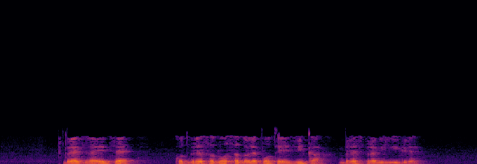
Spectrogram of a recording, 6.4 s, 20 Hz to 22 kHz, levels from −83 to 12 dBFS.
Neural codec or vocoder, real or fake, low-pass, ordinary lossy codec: none; real; 19.8 kHz; AAC, 16 kbps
